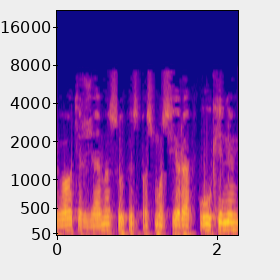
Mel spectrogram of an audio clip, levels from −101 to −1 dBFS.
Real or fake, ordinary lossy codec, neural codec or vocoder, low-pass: real; MP3, 32 kbps; none; 7.2 kHz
